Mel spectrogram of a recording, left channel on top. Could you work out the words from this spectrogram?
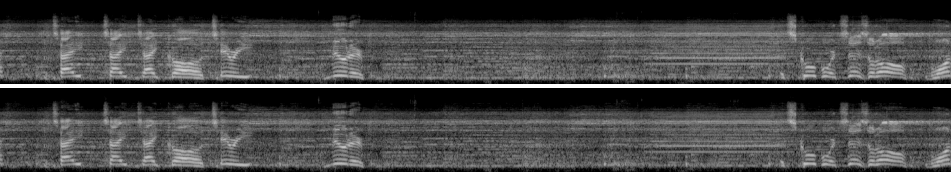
Tight call. Terry Nooner. The scoreboard says it all.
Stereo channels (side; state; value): both; normal; correlation 0.95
